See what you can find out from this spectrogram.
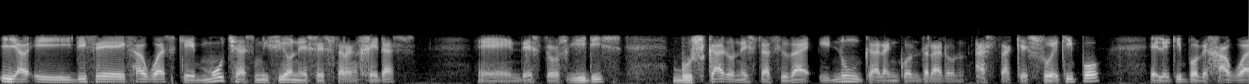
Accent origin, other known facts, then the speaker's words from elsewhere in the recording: Galicia, Spain; Es que yo soy gallego practicante.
